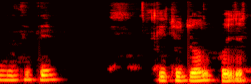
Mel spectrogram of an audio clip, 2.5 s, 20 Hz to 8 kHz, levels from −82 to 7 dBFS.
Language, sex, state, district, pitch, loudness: Bengali, male, West Bengal, Purulia, 170 Hz, -23 LUFS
